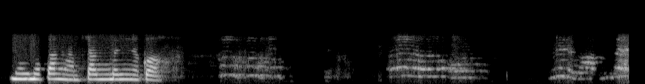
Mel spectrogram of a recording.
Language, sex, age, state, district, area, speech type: Manipuri, female, 18-30, Manipur, Kangpokpi, urban, conversation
